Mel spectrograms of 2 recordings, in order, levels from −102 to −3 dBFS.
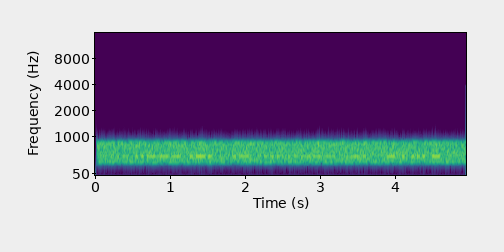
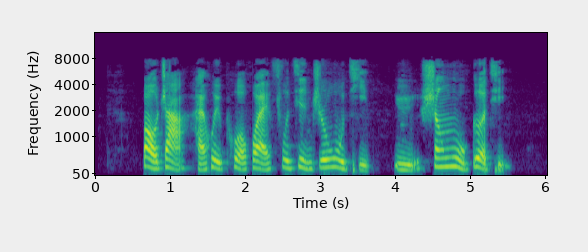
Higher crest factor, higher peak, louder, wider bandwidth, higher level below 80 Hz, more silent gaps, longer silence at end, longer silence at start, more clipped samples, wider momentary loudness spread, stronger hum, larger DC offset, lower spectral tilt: about the same, 14 dB vs 18 dB; second, -12 dBFS vs -2 dBFS; second, -27 LUFS vs -19 LUFS; second, 1 kHz vs 8.2 kHz; second, under -90 dBFS vs -62 dBFS; neither; second, 0 s vs 0.5 s; second, 0 s vs 0.65 s; neither; second, 3 LU vs 14 LU; neither; neither; first, -10.5 dB/octave vs -4.5 dB/octave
